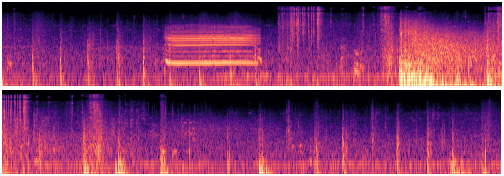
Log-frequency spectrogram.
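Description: Footsteps crunch steadily over grass and gravel.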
